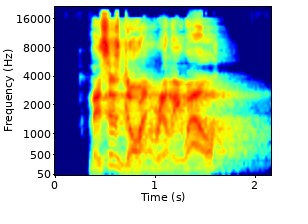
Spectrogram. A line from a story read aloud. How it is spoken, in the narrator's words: Marco said dryly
